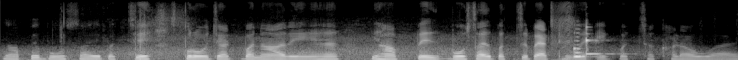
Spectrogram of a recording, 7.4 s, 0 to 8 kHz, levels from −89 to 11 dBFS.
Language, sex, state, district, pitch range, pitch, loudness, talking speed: Hindi, female, Haryana, Rohtak, 180-190 Hz, 185 Hz, -16 LUFS, 170 wpm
